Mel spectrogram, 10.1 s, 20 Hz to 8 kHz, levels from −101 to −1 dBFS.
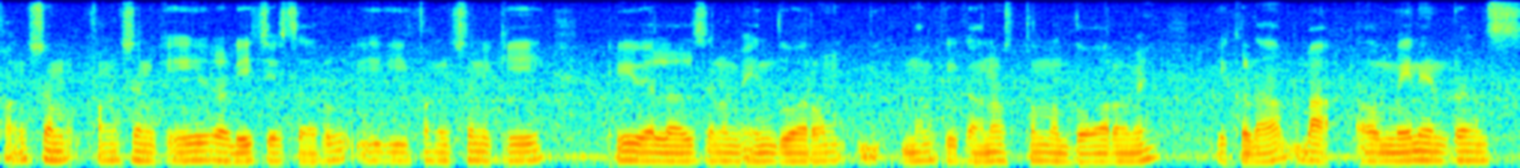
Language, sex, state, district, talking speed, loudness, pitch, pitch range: Telugu, male, Andhra Pradesh, Visakhapatnam, 110 wpm, -28 LUFS, 110 Hz, 105-115 Hz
